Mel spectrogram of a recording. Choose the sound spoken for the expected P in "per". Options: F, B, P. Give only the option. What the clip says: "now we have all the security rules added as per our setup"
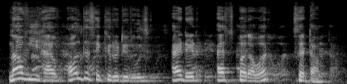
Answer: F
